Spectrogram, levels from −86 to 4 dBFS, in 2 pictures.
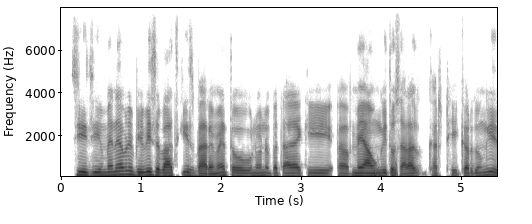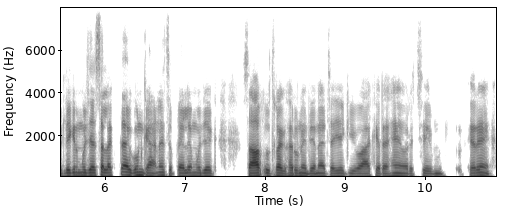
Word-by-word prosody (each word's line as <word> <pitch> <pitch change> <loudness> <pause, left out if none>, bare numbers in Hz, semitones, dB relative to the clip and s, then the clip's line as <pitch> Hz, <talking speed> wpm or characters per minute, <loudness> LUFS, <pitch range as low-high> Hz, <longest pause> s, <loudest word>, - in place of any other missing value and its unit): जी, 150 -3 +4
जी। 135 +1 +1
मैंने 145 +4 +2
अपनी 170 0 +2
बीवी 140 0 +4
से 140 -1 +3
बात 130 0 +3
की 145 - -4
इस 135 - 0
बारे 105 -2 +4
में, 125 +5 +3
तो 120 -2 +1
उन्होंने 125 +1 -2
बताया 120 +2 +1
कि 125 -1 -3
अ, 110 -1 0
मैं 125 +1 +3
आऊँगी 120 +1 +4
तो 135 - +2
सारा 115 0 +2
घर 110 -1 -7
ठीक 120 -3 -8
कर 120 - +1
दूँगी 135 +4 0
लेकिन 130 +2 -1
मुझे 130 0 +1
ऐसा 130 +1 +1
लगता 130 +3 -1
है 140 - +5
उनके 135 -1 0
आने 130 +3 -2
से 130 - -7
पहले 125 0 -2
मुझे 125 -1 -3
एक 125 - -7 0.4
साफ़-सुथरा 125 0 +4
घर 120 +2 -3
उन्हें 120 -1 -1
देना 115 +1 -2
चाहिए, 120 +1 -5
कि 115 +1 -9
वो 115 - -3
आके 115 +2 -2
रहें 115 +2 -3
और 110 0 -4
अच्छे 110 0 -7 0.5
करें 130 +2 -1
125 Hz, 260 wpm, -22 LUFS, 120-130 Hz, 0.5 s, है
